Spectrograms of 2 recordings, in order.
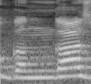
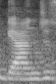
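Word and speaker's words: Ganges: इसको गंगास भी बोल सकते हैं, गंगेज भी बोल सकते हैं, लेकिन इसका करेक्ट प्रोनाउंसिएशन गैंजेस होता है. इंग्लिश में हम गैंजेस बोलते हैं, हिंदी में हम गंगा बोलते हैं.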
